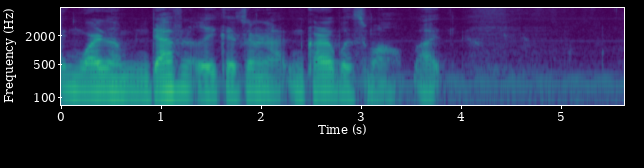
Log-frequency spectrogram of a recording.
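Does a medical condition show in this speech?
Yes: ataxia; rare, progressive.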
